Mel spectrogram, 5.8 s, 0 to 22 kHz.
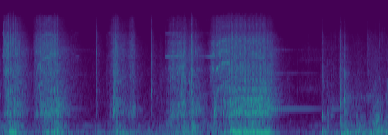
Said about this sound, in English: there's 16 of these screws on this roller, and we're just gonna start fastening them in.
